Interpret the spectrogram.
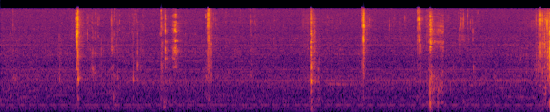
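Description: Close-miked eating sounds: a fork clicking against a salad bowl and crisp crunches of lettuce being chewed. These come as scattered sharp clicks, several to a second at times, over a faint steady hum.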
